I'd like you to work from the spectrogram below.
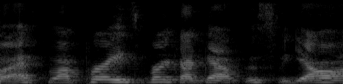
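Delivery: ordinary talk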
